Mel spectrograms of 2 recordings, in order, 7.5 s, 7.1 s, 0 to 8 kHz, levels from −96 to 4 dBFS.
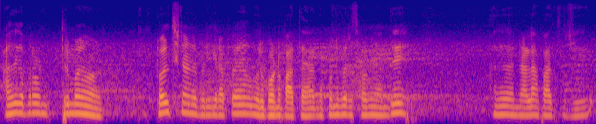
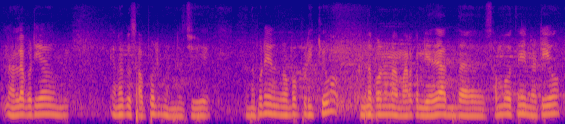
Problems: constant background noise, continuous background conversations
